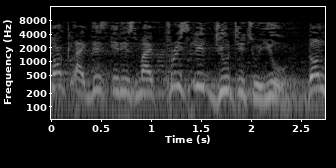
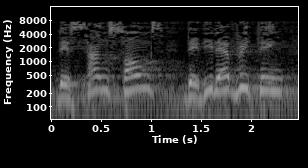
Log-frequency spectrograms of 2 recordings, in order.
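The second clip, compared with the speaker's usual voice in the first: ordinary talk, nothing marked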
